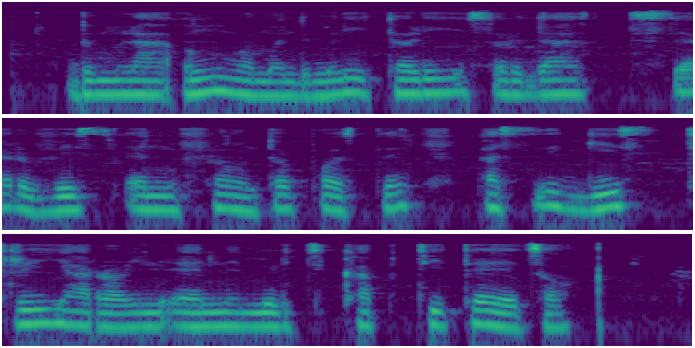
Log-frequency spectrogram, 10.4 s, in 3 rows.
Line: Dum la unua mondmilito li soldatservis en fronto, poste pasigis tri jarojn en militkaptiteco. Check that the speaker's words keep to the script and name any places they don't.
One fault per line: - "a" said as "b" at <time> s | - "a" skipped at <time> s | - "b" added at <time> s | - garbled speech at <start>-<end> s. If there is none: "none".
none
